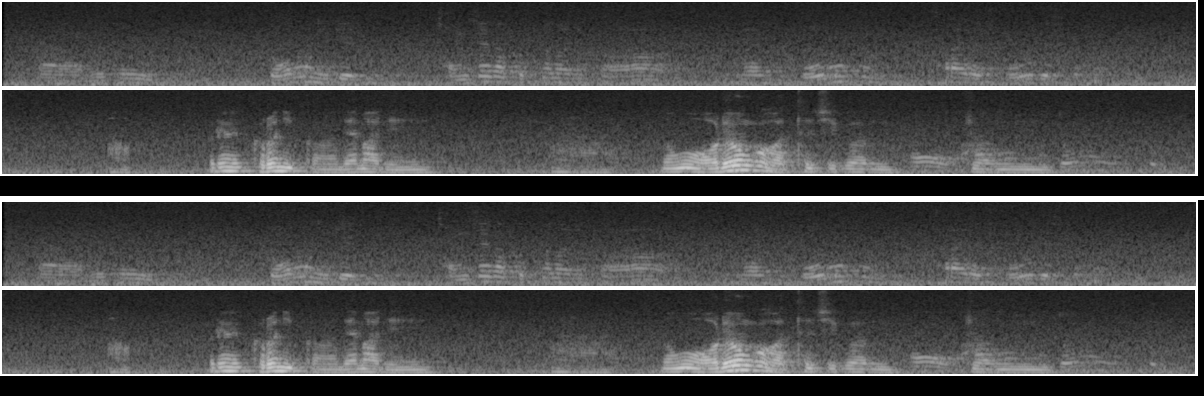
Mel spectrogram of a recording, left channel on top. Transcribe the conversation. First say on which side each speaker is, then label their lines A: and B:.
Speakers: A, on the right (about 25°); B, in the centre.
A: 야, 요즘 너무 이게 정세가 급변하니까 나 이제 뭐 먹고 살아야 될지 모르겠어.
B: 아, 그래, 그러니까, 내 말이. 아,
A: 아,
B: 너무 어려운 것 같아, 지금.
A: 어, 환율도
B: 좀,
A: 너무 이렇게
